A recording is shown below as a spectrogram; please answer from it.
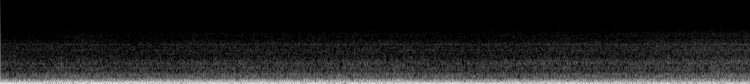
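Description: Car driving through the centre of Sofia, Bulgaria: a steady, loud low engine and road rumble with continuous tyre noise, unbroken and with no voices.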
